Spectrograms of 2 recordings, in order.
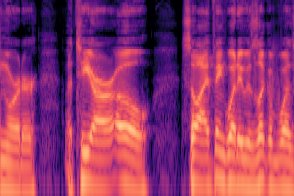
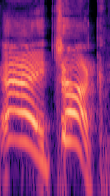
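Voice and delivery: a much higher, loud, hammed-up put-on accent; bad Jimmy accent; 4 dB louder than usual. Imitating Jimmy cheerfully greeting his brother, in a high hammed-up bad accent. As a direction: squeal his name like a cartoonish bad accent. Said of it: "in a really bad accent that I just did".

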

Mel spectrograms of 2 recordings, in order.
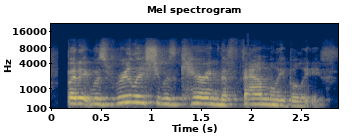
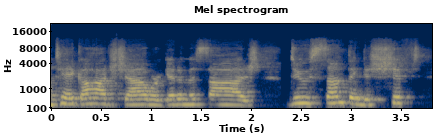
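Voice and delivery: ordinary talk

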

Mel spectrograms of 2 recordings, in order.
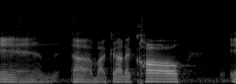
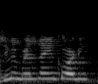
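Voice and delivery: ordinary delivery

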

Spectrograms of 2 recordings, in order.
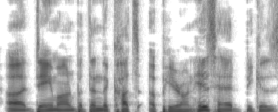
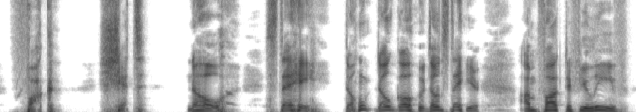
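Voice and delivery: mock dismay, climbing higher as the pleas go on; retold panic; 6 semitones higher than usual. Code begging Ada not to go, mock panicked. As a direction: plead in mild, hammed-up panic.

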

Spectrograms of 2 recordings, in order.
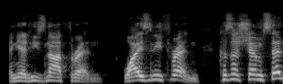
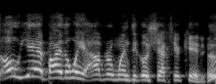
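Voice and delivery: high, loud breezy announcement; gossipy messenger; 9 semitones higher, 5 dB louder than usual. Retold or imitated. Messenger telling Sarah the news, high and breezy. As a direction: toss off the terrible news brightly.

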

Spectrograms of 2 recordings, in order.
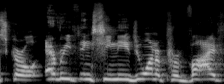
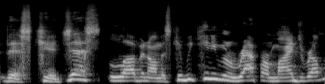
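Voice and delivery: normal talking voice

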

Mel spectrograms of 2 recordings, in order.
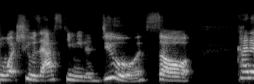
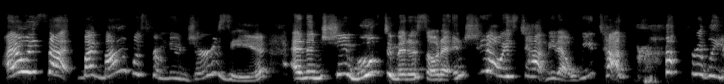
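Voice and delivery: amused telling; 7 semitones higher than usual. Real, not acted. Laughing through a story about mom.

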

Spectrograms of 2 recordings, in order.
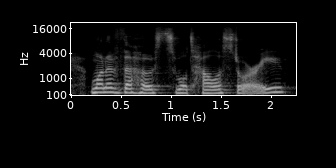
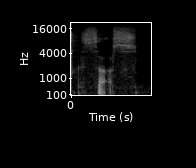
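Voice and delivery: soft, breathy suspicious whisper; whispered aside; 10 dB quieter than usual. Real, not acted. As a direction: whisper it like a secret. Whispered aside while reading.

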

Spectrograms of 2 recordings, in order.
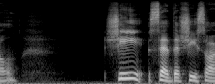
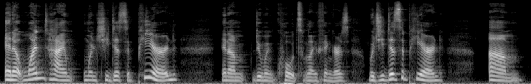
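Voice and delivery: ordinary delivery

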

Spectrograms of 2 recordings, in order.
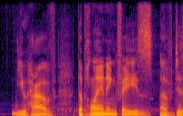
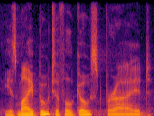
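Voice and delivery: ordinary talk, nothing marked

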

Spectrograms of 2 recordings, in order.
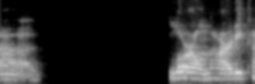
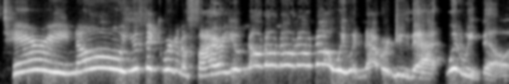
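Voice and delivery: high, loud soothing reassurance; calm her down, nothing to fear; reassuring; 7 dB louder than usual. Retold or imitated. Dan Aykroyd reassures the shaking extra, high soothing.

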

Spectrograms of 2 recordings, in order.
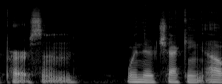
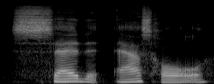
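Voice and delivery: ordinary delivery

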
